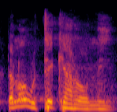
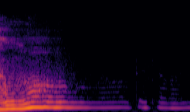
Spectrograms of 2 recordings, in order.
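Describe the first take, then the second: First: Firm, full-voiced statement; bold declaration. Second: Very soft moan fading to nothing; timid, imitated. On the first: Shown as a demonstration. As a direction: say it boldly and steadily. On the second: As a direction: mimic a feeble response, barely audible. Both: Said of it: "Say that boldly now".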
